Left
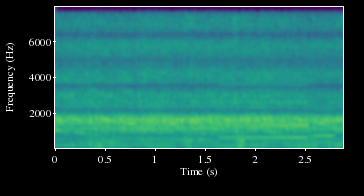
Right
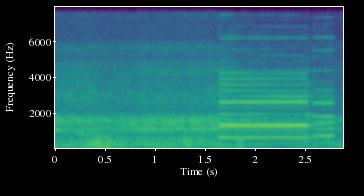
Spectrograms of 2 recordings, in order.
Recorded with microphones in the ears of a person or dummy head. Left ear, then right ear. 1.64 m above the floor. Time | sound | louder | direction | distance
0.0 | a vehicle | left 3 dB | 65° left (ahead or behind) | ?
1.6 | a violin | right 2 dB | 70° right (ahead or behind) | ?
